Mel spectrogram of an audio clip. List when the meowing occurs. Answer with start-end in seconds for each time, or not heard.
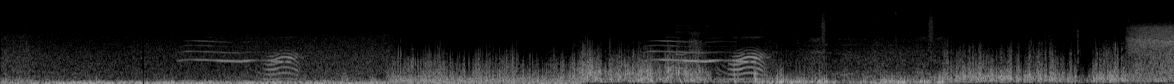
1.8-3.1, 6.4-7.8.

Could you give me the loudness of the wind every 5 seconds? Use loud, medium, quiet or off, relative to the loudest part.
medium, loud, loud.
